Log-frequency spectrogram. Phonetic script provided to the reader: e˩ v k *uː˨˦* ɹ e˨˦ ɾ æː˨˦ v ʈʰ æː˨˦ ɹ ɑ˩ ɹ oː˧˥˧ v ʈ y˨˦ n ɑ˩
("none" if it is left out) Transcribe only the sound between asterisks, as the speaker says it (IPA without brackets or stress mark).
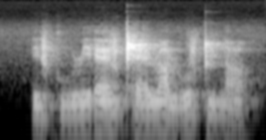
uː˩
